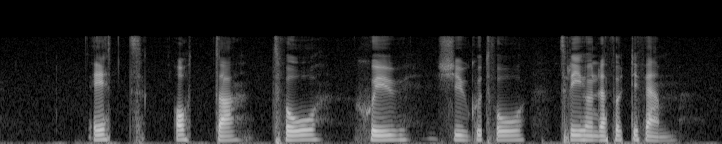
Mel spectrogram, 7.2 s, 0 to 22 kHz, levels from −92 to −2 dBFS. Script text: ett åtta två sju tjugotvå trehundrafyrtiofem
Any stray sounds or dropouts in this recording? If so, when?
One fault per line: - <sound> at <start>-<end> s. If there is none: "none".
none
